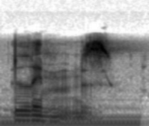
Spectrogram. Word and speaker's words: limbs: وقال بأنه رأيت رؤوسا وأطرافا limbs limbs تعني أطراف أيادي وأقدام limbs أو أرجل بي لا تنطق نقول limbs.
